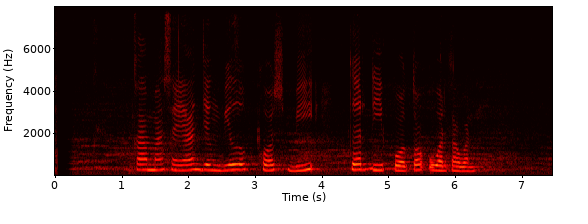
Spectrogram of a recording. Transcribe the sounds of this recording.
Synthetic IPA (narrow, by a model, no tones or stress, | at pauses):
kamaseand͡ʒɨŋbilkʰɔsbikɨrdipɔt̪ɔkuwart̪awan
